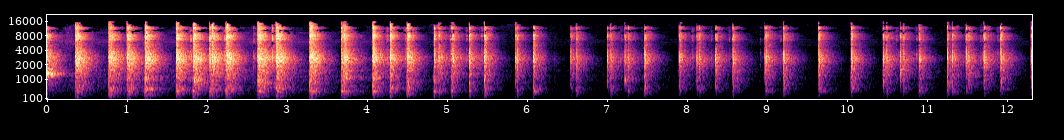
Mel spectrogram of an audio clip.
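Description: Wooden spoons (loshkas) clacked together as a fan noisemaker for the 2018 World Cup in Russia: a fast, irregular stream of sharp, bright clicks in quick bursts with brief pauses, loud and alone with no talking.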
